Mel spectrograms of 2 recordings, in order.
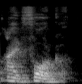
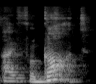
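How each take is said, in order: First: The stress is on the first syllable. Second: The stress is on the second syllable. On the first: The speaker calls it wrong. "not I forgot" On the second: The speaker calls it right. "No, it's I forgot"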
